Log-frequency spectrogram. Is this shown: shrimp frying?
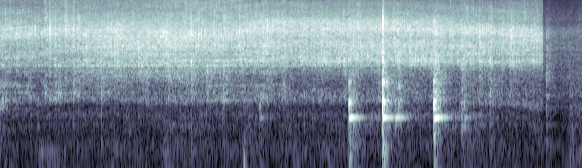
yes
